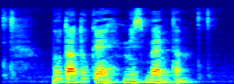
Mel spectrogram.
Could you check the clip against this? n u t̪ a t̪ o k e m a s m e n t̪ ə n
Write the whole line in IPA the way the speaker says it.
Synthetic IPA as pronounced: m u t̪ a t̪ u k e m i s b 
